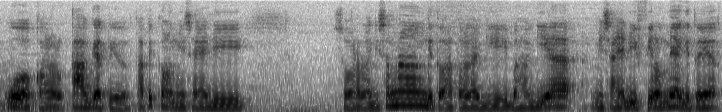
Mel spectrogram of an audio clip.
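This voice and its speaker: A man's voice: medium pitch, lo-fi sound. A young man giving a casual beginner music theory lesson, chatty and full of fillers, as the show's host. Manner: chatty, many fillers like "gitu" and "nah". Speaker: music teacher.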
